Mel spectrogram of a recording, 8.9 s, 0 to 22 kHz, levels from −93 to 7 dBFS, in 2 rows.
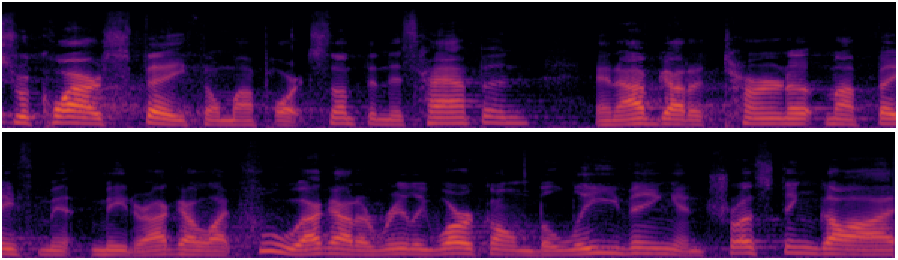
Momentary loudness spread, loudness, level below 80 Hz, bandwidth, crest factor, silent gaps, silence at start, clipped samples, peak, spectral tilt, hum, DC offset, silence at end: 9 LU; -39 LUFS; -72 dBFS; 16 kHz; 20 dB; none; 0 s; under 0.1%; -20 dBFS; -6.5 dB/octave; none; under 0.1%; 0 s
